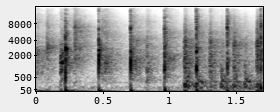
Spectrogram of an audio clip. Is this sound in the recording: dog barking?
no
